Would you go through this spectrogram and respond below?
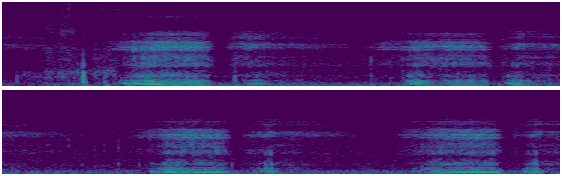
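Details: Trucker, a mastiff mix dog, snoring while lying on a lap indoors: four deep, rumbling low snores with breathy hiss, one about every two seconds, with quiet pauses between breaths.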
